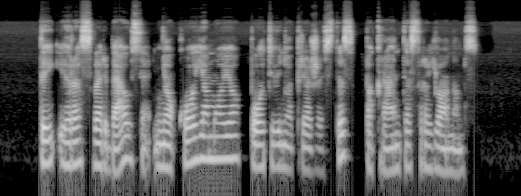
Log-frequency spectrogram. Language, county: Lithuanian, Klaipėda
